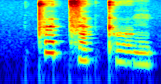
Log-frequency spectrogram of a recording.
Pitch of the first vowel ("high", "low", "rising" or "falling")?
high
